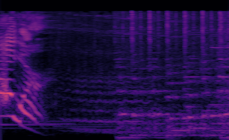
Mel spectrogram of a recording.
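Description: Cartoon bee wings buzzing in a steady hum as two bees hover, under a falling pitched sweep that ends about half a second in. Soft music with low bass notes comes in just after a second.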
